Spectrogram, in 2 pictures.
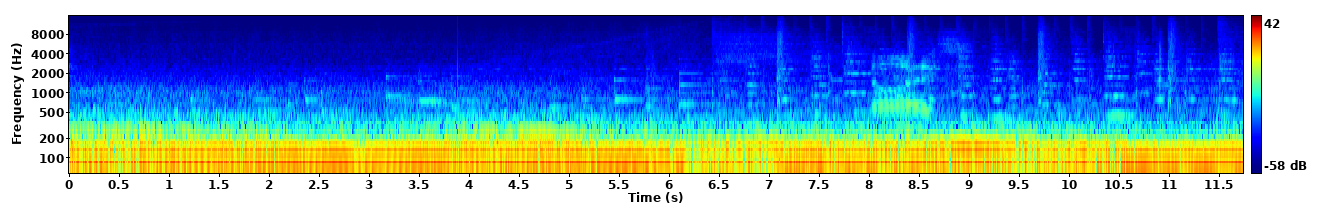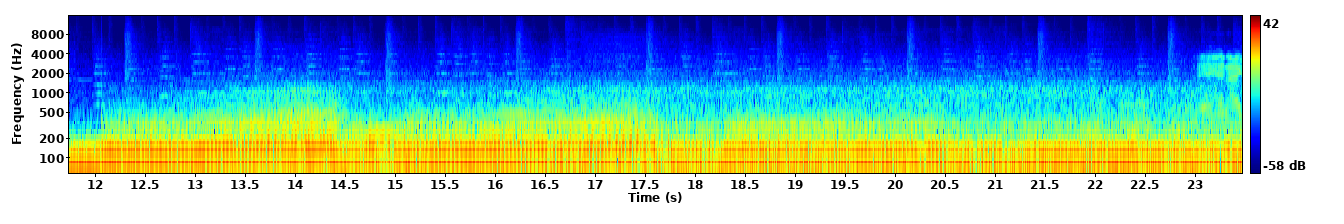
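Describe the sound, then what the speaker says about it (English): A 2008–2014 Subaru WRX with new brake pads drives on the road: a steady engine and road rumble rises through the gears as it speeds up, then eases off under braking, heard from inside the car. "let's get up to about 60 Ks. And let's apply a brake."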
